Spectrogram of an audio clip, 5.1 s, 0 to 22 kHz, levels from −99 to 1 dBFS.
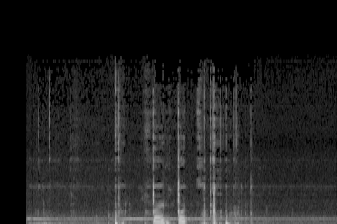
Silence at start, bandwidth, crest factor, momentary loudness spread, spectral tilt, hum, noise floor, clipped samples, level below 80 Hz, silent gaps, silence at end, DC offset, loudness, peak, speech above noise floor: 0.4 s; 16 kHz; 28 dB; 25 LU; -5.5 dB/octave; none; -57 dBFS; under 0.1%; -56 dBFS; none; 1.25 s; under 0.1%; -31 LUFS; -6 dBFS; 29 dB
